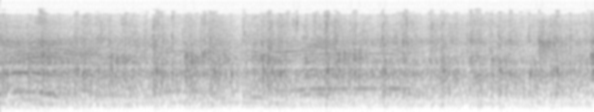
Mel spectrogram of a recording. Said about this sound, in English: Somebody clap your hands and somebody shout amen.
